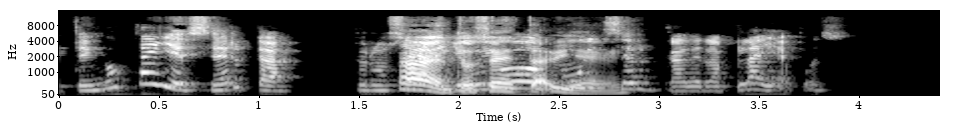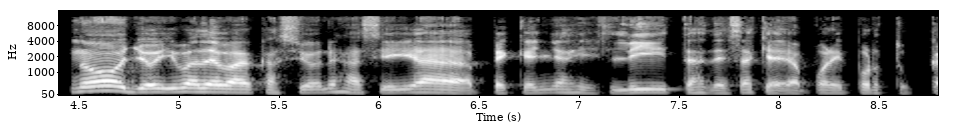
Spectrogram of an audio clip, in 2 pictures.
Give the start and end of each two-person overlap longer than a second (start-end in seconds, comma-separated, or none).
1.7-2.9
